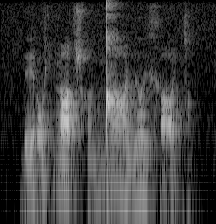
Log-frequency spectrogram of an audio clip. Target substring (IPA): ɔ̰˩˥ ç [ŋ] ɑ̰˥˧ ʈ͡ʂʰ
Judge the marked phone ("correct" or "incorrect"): correct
